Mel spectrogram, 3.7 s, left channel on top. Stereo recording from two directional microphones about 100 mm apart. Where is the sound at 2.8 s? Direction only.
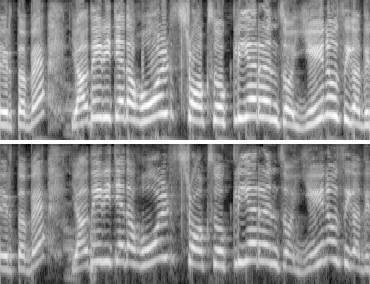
60° left (ahead or behind).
